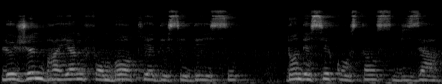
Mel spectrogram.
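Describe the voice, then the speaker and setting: The speech runs at a fairly slow pace, with audible room echo around it. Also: woman. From Cameroon. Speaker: social media commentator, live streamer. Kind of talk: live stream monologue, political commentary. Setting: live stream at home, children present. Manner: impassioned.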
